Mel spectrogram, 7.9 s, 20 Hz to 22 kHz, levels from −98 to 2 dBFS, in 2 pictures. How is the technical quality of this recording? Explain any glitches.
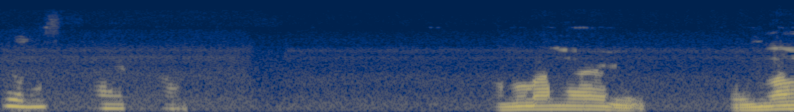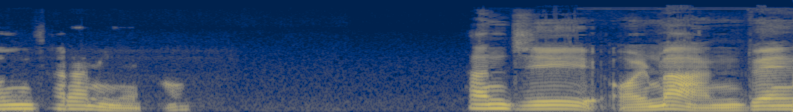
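The recording has some clear problems, mostly in the first five seconds, and they all point to the echo canceller on a call struggling.

Speech suppressed in double talk shows up three times: 0.0 to 0.94 s, 2.44 to 3.23 s and 3.63 to 4.92 s. The talker's speech gets pushed down, by something like 25 dB in that first stretch and around 15 dB in the later two, so the talker sinks and thins out. The likely cause is both ends talking at once. The canceller can't tell the local talker from the loudspeaker echo, so it ducks everything.

The other side's voice leaking through comes in just after, from 0.97 to 1.18 s. A second voice slips into the microphone path very faintly, far below the talker, more a ghostly scrap than anything you'd follow. That's likely loudspeaker playback the echo canceller didn't fully scrub out. It's brief, but it fits right in with the suppression trouble around it.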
